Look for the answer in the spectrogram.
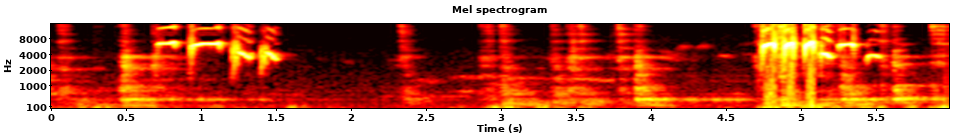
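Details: Cinereous tit, a chatty (gacor) bird used as a lure to provoke others, gives two bursts of sharp whistled notes near the start and end. Each burst has quick rising and falling chirps, with a quiet gap and faint clicks between them.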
